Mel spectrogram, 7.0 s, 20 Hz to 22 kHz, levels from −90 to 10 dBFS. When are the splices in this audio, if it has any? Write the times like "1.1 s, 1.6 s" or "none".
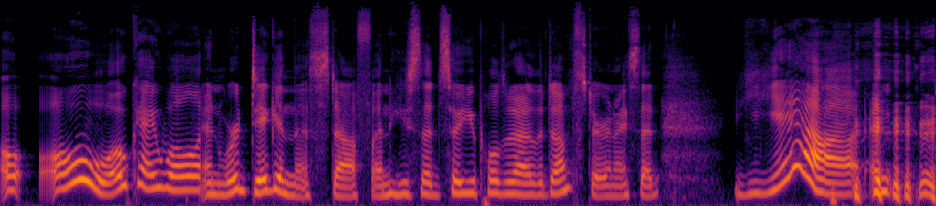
1.5 s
